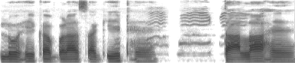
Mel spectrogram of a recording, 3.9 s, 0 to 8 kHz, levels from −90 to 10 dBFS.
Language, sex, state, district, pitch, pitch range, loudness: Hindi, male, Bihar, Jamui, 105 Hz, 100-115 Hz, -18 LUFS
